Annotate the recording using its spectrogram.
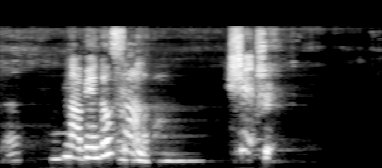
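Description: A young woman speaks calmly and brightly.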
